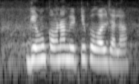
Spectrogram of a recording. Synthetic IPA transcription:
ɡeũkɔwnamiʈːipoɡɔld͡ʒala

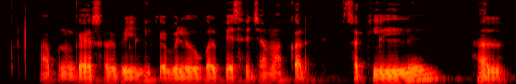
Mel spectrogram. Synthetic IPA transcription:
ə̰pənɡɛːɾsəɾbʱid͡ʒlikebʱɪloɡuɡəlpeːsed͡ʒəmakəɾ | səkilei | həl

